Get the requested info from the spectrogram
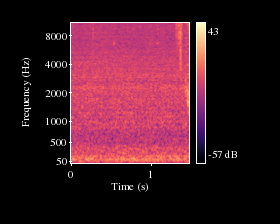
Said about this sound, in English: As a giant truck goes by us, and well, there's another person coming in this way. Okay. Yeah, this is more of a shipping and receiving area, it looks like, eh?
